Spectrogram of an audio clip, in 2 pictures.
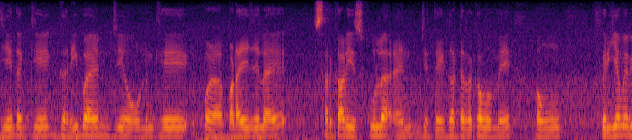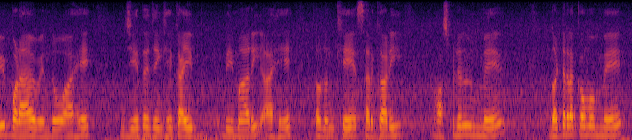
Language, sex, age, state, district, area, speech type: Sindhi, male, 30-45, Maharashtra, Thane, urban, spontaneous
